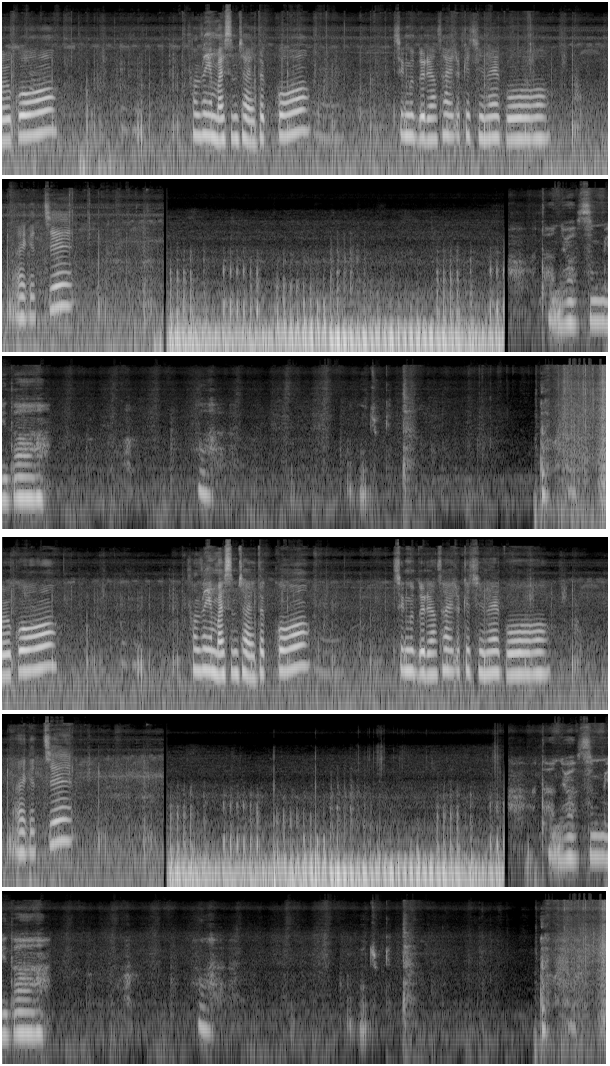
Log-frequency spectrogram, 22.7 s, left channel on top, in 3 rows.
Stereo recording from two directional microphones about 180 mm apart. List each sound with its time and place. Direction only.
0.0 s speech: 40° right (ahead or behind)
1.1 s clip-clop: 30° left (ahead or behind)
2.3 s speech: 30° right (ahead or behind)
4.9 s speech: 35° right (ahead or behind)
7.1 s a sound: 15° left (ahead or behind)
7.8 s speech: 40° right (ahead or behind)
8.8 s clip-clop: 15° left (ahead or behind)
9.3 s music: 5° left (ahead or behind)
13.8 s whispering: 5° left (ahead or behind)
17.6 s speech: 5° left (ahead or behind)
19.7 s a sound: 5° left (ahead or behind)
21.8 s a sound: centre (ahead or behind)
